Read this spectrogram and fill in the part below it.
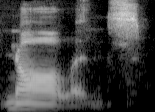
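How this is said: The name is squeezed into two short syllables. This is how local people say it. "the people down in in Louisiana call it Nolans"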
